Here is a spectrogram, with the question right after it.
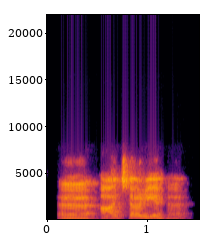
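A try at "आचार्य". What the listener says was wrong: உத்தாய எழுந்து கொண்டு ஆச்சாரியா தான் இருக்கணும், விசர்க்கம் கிடையாது.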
